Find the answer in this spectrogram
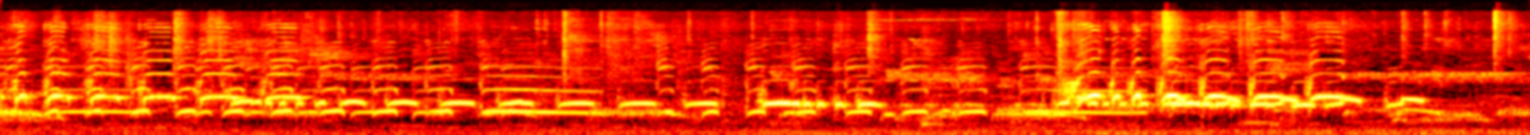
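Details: Zebra dove song blending Bangkok and Cemani Kolbuntet voices for training other doves: steady strings of short, arched, repeated coo notes from several layered voices, rising to a brighter, higher run after five seconds.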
